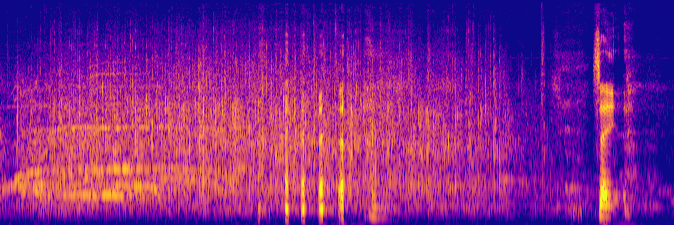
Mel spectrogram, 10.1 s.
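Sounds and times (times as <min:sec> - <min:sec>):
faint cheering and whoops: 0:00.0 - 0:04.9
crowd clapping: 0:00.0 - 0:08.7
laughter: 0:03.8 - 0:05.9
speech: 0:04.3 - 0:05.9, 0:09.0 - 0:09.6.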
